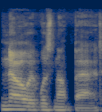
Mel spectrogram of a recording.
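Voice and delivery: sad, downcast tone. Asked whether a move in the game was bad, the speaker answers: sad. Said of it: "Why do you sound so sad".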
